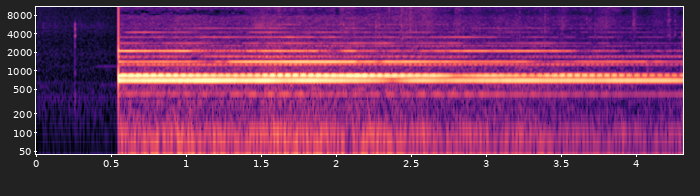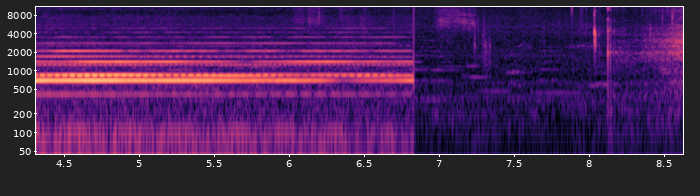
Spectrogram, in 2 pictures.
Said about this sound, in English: That was the siren that sounds on this day every year in Israel as the nation stops for two minutes for Yom HaShoah or Holocaust Remembrance Day.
